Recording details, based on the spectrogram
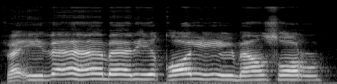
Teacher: قوف کو موٹا پڑھیں گے، صاد اور را کو بھی موٹا پڑھیں گے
